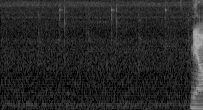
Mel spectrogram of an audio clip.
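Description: A few faint, isolated computer mouse clicks, spaced irregularly over a quiet room background.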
